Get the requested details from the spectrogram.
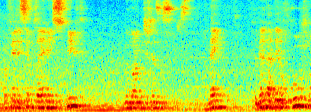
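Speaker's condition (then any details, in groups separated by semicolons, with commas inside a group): No condition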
